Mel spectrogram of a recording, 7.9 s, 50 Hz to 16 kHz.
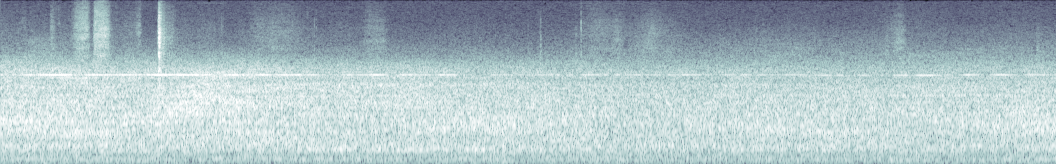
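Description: A jet airliner departing runway 27R at London Heathrow produces a steady, broad engine roar that fills the whole stretch at an even, sustained level with no other sounds.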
